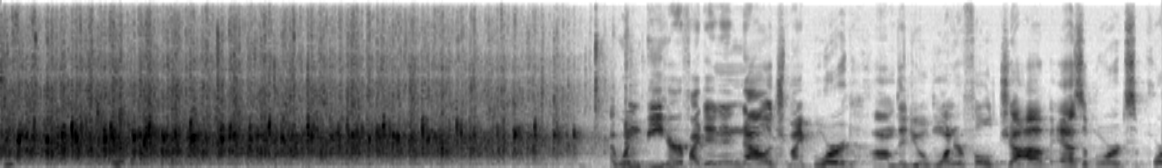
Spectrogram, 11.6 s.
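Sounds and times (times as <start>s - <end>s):
audience applause: 0.0s - 6.1s
speech: 1.1s - 1.4s, 6.2s - 11.6s.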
